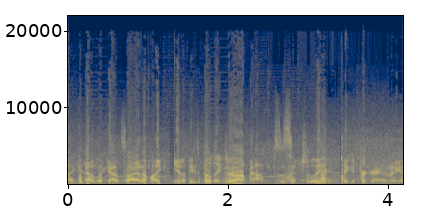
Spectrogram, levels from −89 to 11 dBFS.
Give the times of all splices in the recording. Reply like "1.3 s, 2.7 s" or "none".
1.3 s, 3.3 s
